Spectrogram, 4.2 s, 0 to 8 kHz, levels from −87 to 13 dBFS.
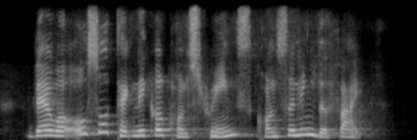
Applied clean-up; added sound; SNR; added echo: neural mask model Resemble Enhance denoiser.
